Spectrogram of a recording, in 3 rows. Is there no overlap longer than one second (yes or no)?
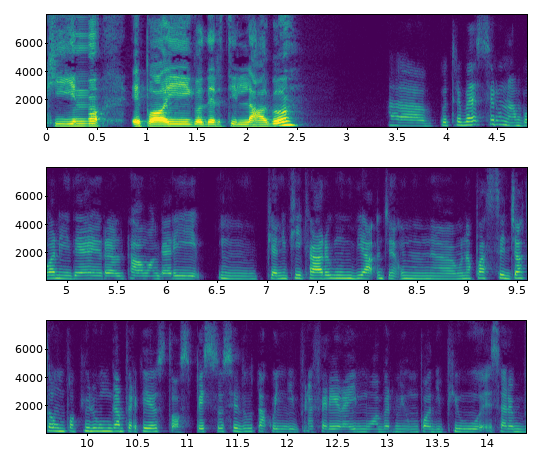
yes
